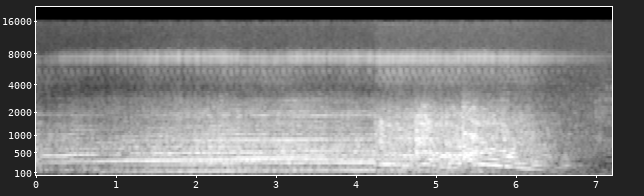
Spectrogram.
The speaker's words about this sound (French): Gilles va garer la voiture dans une rue déserte.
